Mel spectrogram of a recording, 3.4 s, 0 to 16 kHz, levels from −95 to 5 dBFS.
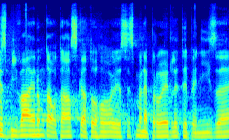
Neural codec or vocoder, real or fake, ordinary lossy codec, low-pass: codec, 44.1 kHz, 7.8 kbps, DAC; fake; AAC, 96 kbps; 14.4 kHz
